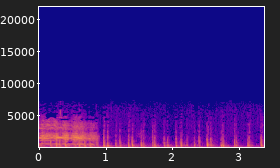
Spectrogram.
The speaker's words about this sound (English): Eagerly, the thoroughbred trotted forward, covering the wide expanse of rangeland with long,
